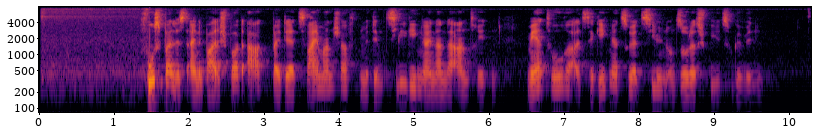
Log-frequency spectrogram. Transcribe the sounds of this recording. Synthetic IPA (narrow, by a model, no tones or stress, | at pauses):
fuːsb̥alɪstʔa̰ɪnəba̰lʃpɔɐtʔa̰ːɐtb̥aɪdeːɐt͡sv̥a̰ɪmanʃaftn̩mɪt̚d̥eːmt͡siːlɡeːɡŋ̩aɪnandɐ̰ʔa̰ntʁ̥eːtn̩ | meːɐtʰoːʁ̞əʔa̰lsd̥eːɐɡeːɡnɐt͡suɛɐt͡siːlənʊntz̥oːɾasʃpiːlt͡suɡəvɪnən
